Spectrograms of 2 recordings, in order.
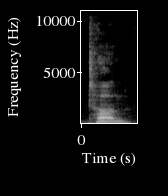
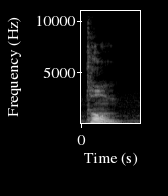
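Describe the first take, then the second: First: The vowel is a short open "uh" sound. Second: The vowel is a rounded "oh" sound. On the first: The speaker calls it right. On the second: The speaker calls it wrong.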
